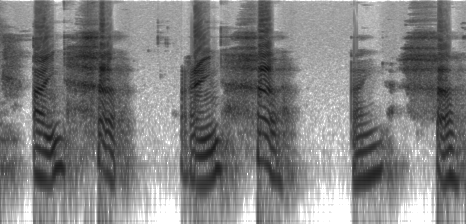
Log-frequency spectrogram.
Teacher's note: اور وسط حلق جو حلق کے درمیان میں ہے، وہاں سے عین ح، عین ح، عین ح نکلتا ہے۔ بس آپ نے اس طرح نکالنا ہے کہ جیسے یہ درمیان والے حرف کہ آپ کے گلے میں کوئی چیز پھنسی ہے تو آپ اس کو نکال رہے ہوں۔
